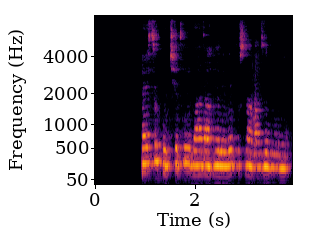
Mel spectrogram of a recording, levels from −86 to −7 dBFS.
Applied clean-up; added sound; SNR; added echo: neural mask model DeepFilterNet 3.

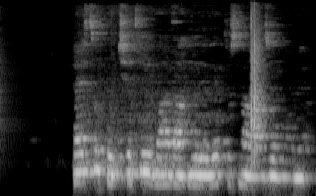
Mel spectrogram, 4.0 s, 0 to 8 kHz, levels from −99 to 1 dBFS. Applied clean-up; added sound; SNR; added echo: classical method WPE with log-MMSE.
